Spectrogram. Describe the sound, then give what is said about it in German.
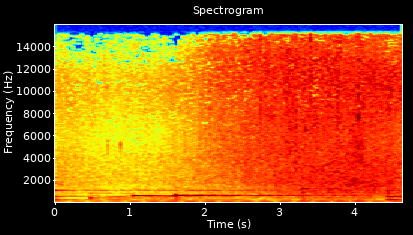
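The first raindrops of a beginning rain patter softly and steadily beneath a droning, pulsing musical tone, with no voices present. “noch bevor ihr sie erreicht habt, fallen die ersten Tropfen.”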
